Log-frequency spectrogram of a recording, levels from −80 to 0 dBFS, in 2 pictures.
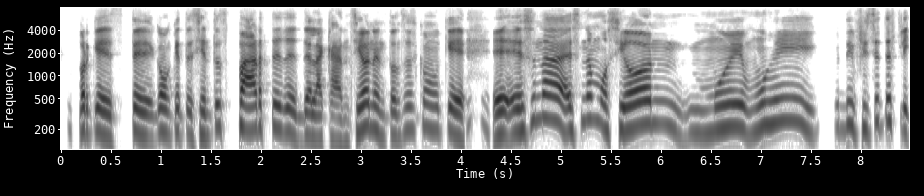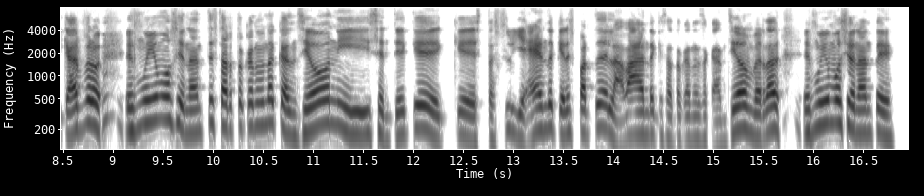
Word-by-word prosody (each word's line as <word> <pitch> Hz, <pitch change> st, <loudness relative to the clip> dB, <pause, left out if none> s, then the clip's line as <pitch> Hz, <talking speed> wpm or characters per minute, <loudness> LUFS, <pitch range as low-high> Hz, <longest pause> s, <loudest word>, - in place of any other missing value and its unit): Porque 185 Hz, -2 st, +2 dB
es 145 Hz, -3 st, -10 dB
te 165 Hz, -5 st, +1 dB
como 185 Hz, -3 st, -1 dB
que 185 Hz, -, -2 dB
te 170 Hz, -2 st, -7 dB
sientes 175 Hz, +6 st, -6 dB
parte 210 Hz, 0 st, +3 dB
de 180 Hz, -4 st, -3 dB
de 165 Hz, +2 st, -1 dB
la 150 Hz, -1 st, +2 dB
canción. 150 Hz, +10 st, 0 dB
Entonces, 180 Hz, +2 st, -6 dB
como 205 Hz, -4 st, -8 dB
que 165 Hz, -6 st, +2 dB, 0.3 s
e 170 Hz, +2 st, +3 dB
es 195 Hz, +7 st, -3 dB
una, 270 Hz, -6 st, +3 dB
es 190 Hz, -, -3 dB
una 270 Hz, +1 st, -3 dB
emoción 215 Hz, -, 0 dB
muy 200 Hz, +4 st, -2 dB
muy 225 Hz, 0 st, -5 dB
difícil 210 Hz, +2 st, -8 dB
de 255 Hz, -, 0 dB
explicar, 365 Hz, +8 st, +2 dB
pero 230 Hz, -3 st, +5 dB, 0.2 s
es 190 Hz, +1 st, -1 dB
muy 240 Hz, +2 st, +1 dB
emocionante 245 Hz, -7 st, 0 dB
estar 215 Hz, -4 st, +2 dB
tocando 220 Hz, +1 st, -3 dB
una 240 Hz, +1 st, 0 dB
canción 200 Hz, +6 st, +2 dB
y 170 Hz, -4 st, 0 dB
sentir 165 Hz, 0 st, -5 dB
que 175 Hz, -9 st, +1 dB
que 160 Hz, -3 st, 0 dB
estás 145 Hz, -1 st, -9 dB
fluyendo, 195 Hz, +2 st, +1 dB
que 175 Hz, -, -2 dB
eres 175 Hz, 0 st, -3 dB
parte 180 Hz, +3 st, -1 dB
de 210 Hz, -, +2 dB
la -, -, +1 dB
banda 170 Hz, +1 st, +3 dB
que 165 Hz, -, -20 dB
está 150 Hz, -2 st, -8 dB
tocando 150 Hz, 0 st, -8 dB
esa 150 Hz, 0 st, -12 dB
canción, 180 Hz, +11 st, +2 dB
¿verdad? 185 Hz, +5 st, +3 dB, 0.2 s
Es 180 Hz, +2 st, -3 dB
muy 225 Hz, +2 st, +1 dB
emocionante. 180 Hz, -, +2 dB
190 Hz, 195 wpm, -21 LUFS, 170-215 Hz, 0.3 s, pero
